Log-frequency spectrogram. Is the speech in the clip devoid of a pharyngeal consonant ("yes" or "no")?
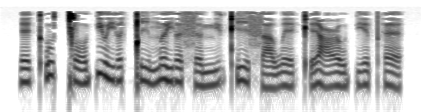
no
